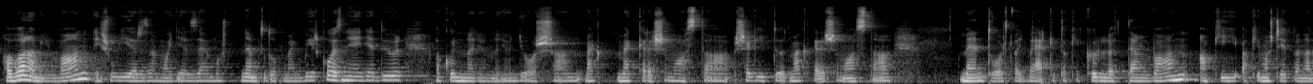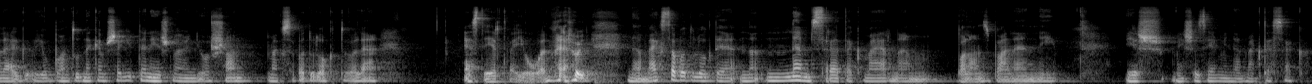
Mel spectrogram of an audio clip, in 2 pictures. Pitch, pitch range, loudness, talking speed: 155 Hz, 145-170 Hz, -23 LUFS, 145 wpm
